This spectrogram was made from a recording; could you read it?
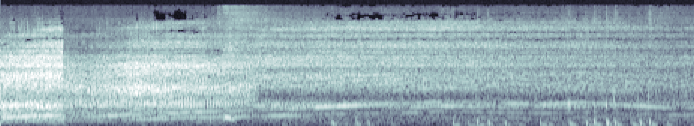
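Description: Race car engines drone and whine on a dirt track, a steady roar with shifting pitch as cars circle, plus low thumping rumbles toward the end. No one speaks.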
